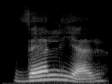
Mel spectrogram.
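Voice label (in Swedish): "väljer", Swedish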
